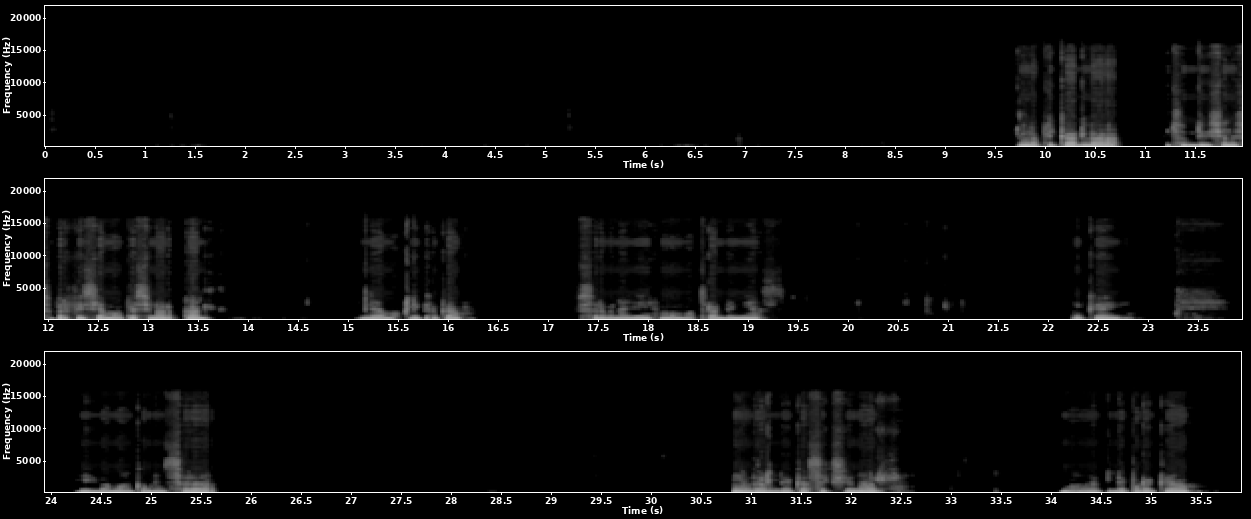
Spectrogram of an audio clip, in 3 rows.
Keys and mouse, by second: 1.7 click, 10.2 click, 16.0 alt+click, 19.8 n, 21.2-21.9 typing, 29.9 click, 33.6 click.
